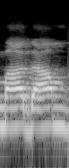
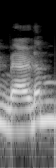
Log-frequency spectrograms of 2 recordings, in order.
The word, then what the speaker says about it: Madame: करके लिखा हुआ है क्योंकि फ्रेंच में MADAME होता है स्पेलिंग, मादाम बोलते हैं उसको, मादाम, मादाम मत्स्य। परंतु यहाँ इंग्लिश में मैडम बोलते हैं या मैम बोलते हैं, तो MONSIEUR।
